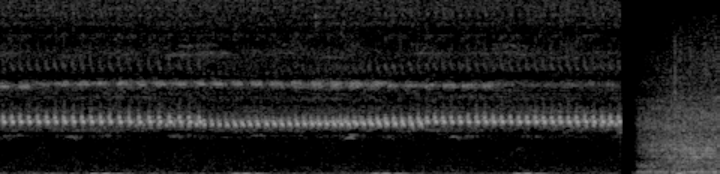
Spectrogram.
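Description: Insects trilling: one steady, rapidly pulsing high trill that cuts off sharply about four seconds in, giving way to faint outdoor background noise.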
